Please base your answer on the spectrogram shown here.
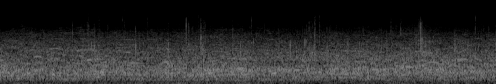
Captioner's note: crowd clapping and chattering indistinctly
